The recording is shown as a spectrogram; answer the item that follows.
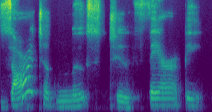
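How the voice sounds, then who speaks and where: Very animated, slow-paced woman storyteller. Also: deep voice, husky. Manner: expressive, theatrical emphasis. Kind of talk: children's picture book read-aloud.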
